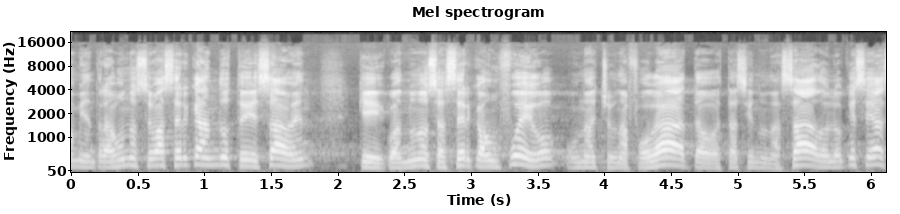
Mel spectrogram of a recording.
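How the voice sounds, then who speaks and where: Joking male preacher, high voice, recorded in a conference hall with a long reverb. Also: clear, resonant tone. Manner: lively, joking, asks the audience questions. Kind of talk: humorous storytelling sermon.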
